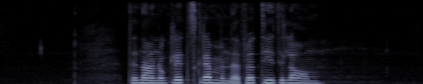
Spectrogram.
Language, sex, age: Norwegian, female, 25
